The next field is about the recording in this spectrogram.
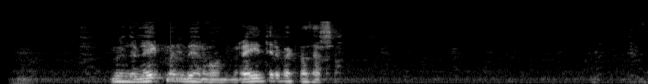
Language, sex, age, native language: Icelandic, male, 30-39, Icelandic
